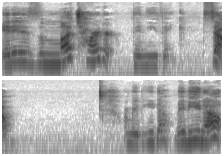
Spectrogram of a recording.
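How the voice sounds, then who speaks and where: A loud woman's voice, fairly high in pitch, bright and sharp in tone, with ordinary pitch variation and a moderate pace. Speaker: crafting vlogger. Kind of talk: casual chat. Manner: hesitant, many fillers.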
